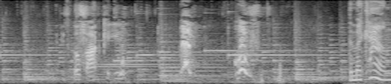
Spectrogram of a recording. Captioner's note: Kylo barks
